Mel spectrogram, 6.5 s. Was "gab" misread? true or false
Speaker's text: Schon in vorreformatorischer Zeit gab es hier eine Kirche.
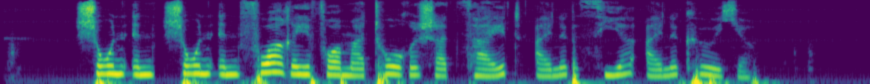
true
